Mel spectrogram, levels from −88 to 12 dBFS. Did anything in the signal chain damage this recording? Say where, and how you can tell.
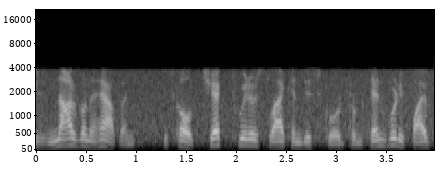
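No, nothing in this speech stood out as damage from any stage of the chain when I listened.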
